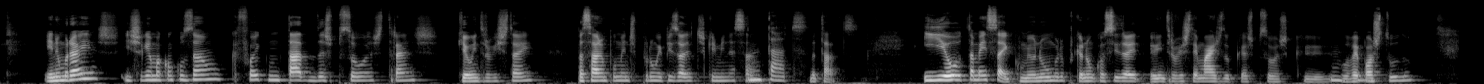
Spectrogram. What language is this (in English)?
Portuguese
